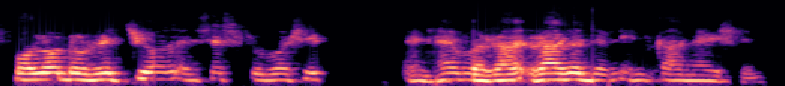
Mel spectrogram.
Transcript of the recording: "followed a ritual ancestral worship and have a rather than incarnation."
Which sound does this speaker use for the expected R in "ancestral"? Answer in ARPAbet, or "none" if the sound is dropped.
none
